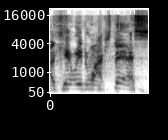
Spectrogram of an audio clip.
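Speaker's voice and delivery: excited, high voice. Imitating another speaker's excitement about watching wrestling: imitating excited voice. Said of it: "straight up excited for it".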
